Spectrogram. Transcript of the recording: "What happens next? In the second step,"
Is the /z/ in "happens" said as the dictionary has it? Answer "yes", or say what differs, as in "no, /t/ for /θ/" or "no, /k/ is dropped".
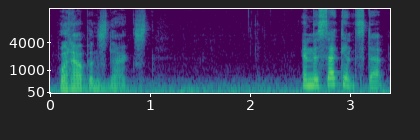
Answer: yes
